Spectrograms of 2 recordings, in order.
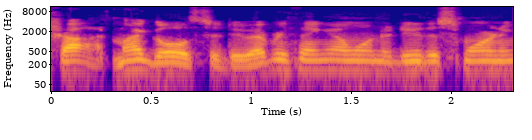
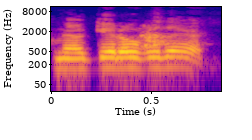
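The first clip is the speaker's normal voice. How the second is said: a lightly voiced pushy mare, higher and louder; bossy lead mare; 7 semitones higher, 5 dB louder than usual. Lead mare ordering another horse off, mock bossy voice. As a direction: bark the order like the boss mare shoving a horse aside. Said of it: "be like".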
